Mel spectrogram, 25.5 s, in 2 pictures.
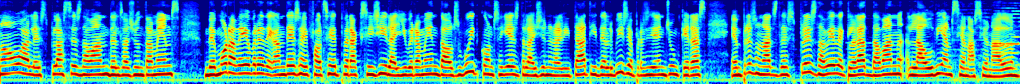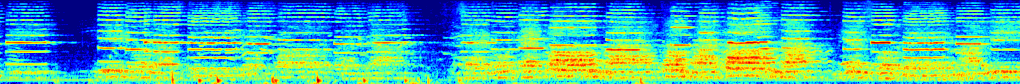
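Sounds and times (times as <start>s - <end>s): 
speech: 0.0s - 13.0s
gralla shawms playing a continuous melody: 12.7s - 25.5s
low drum thumps: 14.0s - 19.4s.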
